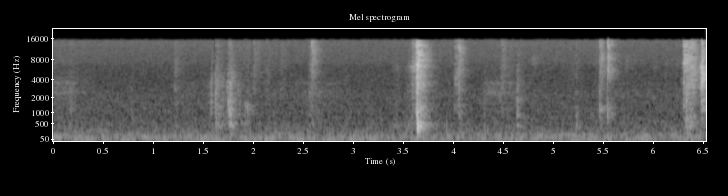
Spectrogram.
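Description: A microphone's retail box being handled and opened by hand: scattered light clicks and taps, the sharpest about three and a half seconds in.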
